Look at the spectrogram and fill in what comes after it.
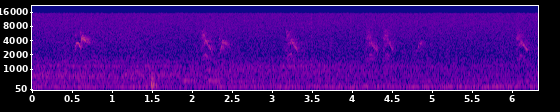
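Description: Near silence: faint room hum with a small bird's short, high chirps, each falling in pitch, repeated irregularly every half second to a second.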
